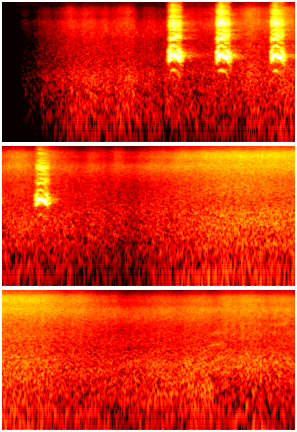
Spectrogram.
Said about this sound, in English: A stark blue sky with seagulls flapping in numbers.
